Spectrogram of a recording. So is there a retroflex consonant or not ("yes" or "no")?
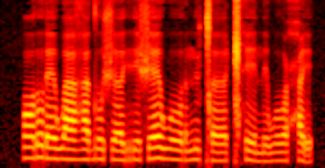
no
